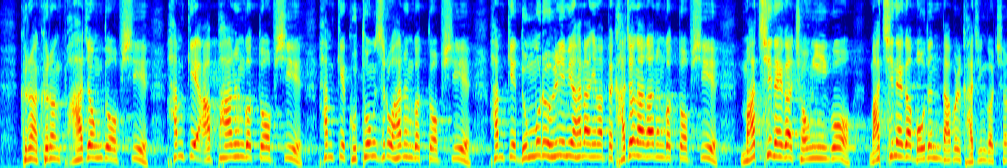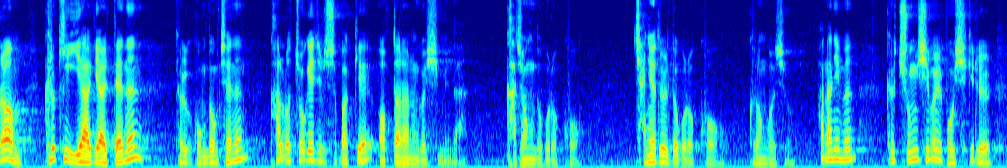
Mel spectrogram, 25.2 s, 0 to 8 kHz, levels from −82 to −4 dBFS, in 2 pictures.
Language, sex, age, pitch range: Korean, male, 40-59, 110-180 Hz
